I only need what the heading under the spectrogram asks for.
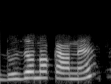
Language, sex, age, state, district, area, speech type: Assamese, female, 45-60, Assam, Dhemaji, rural, conversation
